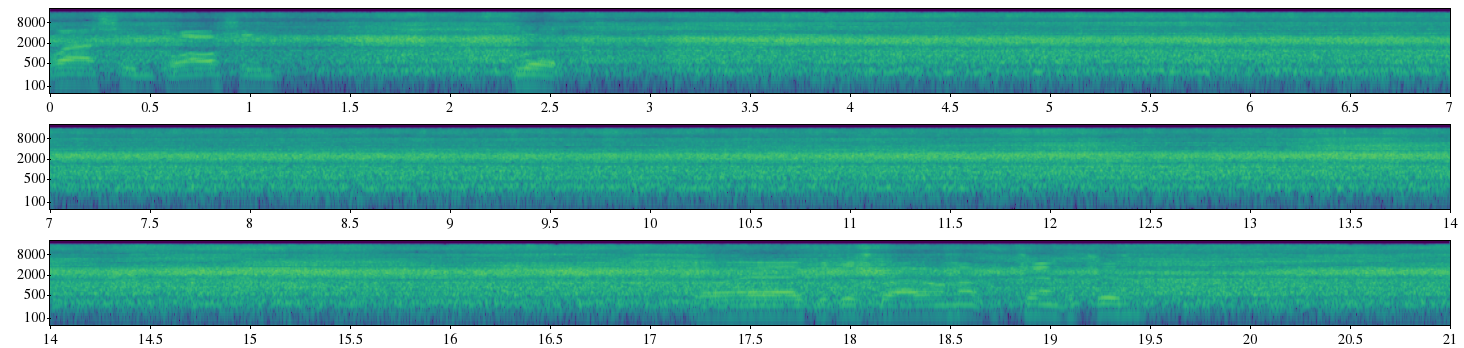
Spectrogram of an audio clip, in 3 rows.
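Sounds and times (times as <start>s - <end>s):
gas torch hissing: 0.0s - 21.0s.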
